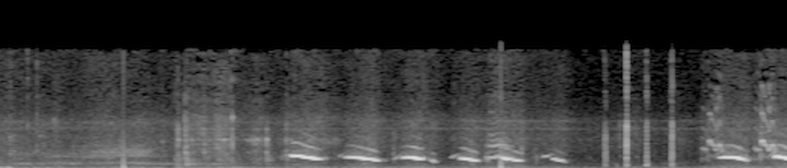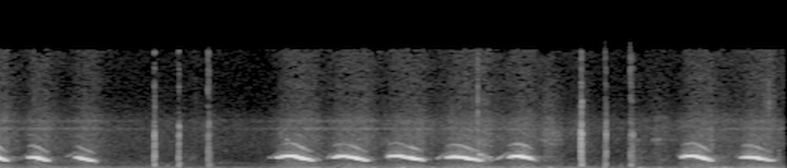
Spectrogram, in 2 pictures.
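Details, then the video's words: Sooty-headed bulbul, a kept bird ten years old, giving bursts of four to five fluty downslurred whistles in quick succession, separated by pauses of about two seconds, with faint clicks between phrases. "BURUNG KUTILANG"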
